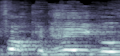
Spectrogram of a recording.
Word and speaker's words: Hagel: Jamie Hagel whose name rhymes with Bagel uh and then we'll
